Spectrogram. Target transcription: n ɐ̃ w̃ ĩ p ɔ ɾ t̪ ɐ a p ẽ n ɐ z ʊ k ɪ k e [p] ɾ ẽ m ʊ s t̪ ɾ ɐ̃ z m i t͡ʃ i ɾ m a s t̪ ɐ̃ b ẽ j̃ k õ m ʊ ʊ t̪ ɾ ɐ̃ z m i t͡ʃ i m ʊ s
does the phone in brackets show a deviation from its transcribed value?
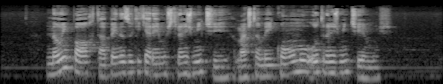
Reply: yes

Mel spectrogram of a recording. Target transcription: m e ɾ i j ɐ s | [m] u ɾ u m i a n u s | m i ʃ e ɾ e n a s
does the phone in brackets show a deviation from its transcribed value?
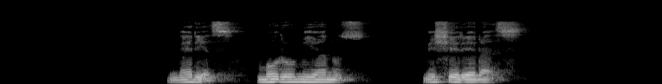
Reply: no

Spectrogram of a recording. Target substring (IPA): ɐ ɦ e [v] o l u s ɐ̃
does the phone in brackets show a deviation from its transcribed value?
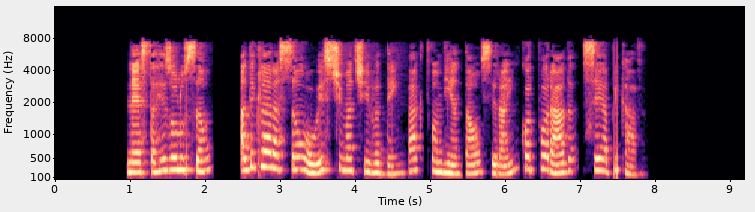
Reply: yes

